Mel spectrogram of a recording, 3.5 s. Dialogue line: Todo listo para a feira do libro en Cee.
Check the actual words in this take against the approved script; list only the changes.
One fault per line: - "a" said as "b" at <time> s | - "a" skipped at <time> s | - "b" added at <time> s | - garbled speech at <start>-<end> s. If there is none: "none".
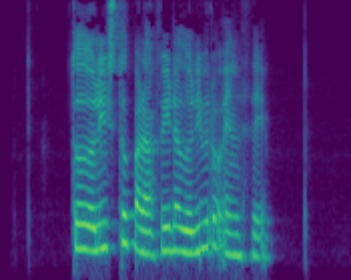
none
